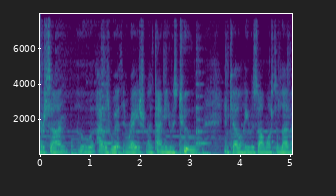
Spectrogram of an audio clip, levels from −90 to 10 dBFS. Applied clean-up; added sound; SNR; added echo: none; Bowed string instrument; 17 dB; reverberation time 0.4 s.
